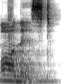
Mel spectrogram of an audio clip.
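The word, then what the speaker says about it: honest: में के साइलेंट है एच इन ऑनेस्ट ऑनेस्ट में एच साइलेंट है वी पुट आर्टिकल्स ए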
